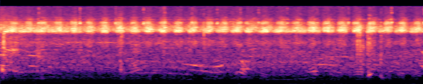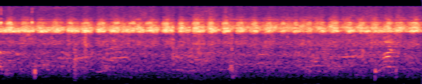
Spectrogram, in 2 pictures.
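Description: Cicadas singing: a steady, high-pitched buzz that pulses about four times a second.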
